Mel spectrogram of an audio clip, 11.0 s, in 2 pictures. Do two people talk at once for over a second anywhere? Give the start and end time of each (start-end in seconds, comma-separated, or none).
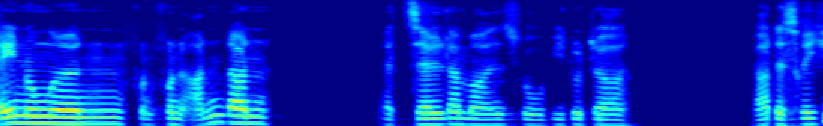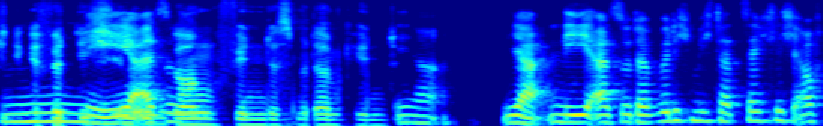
5.5-6.9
